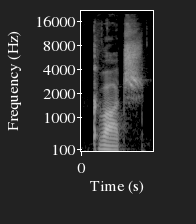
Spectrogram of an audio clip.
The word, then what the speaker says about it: Quatsch: И она всегда произносится с другой буквой К и В, другая буква, вместе ква. Например, есть слово квач.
